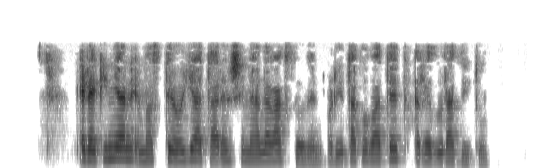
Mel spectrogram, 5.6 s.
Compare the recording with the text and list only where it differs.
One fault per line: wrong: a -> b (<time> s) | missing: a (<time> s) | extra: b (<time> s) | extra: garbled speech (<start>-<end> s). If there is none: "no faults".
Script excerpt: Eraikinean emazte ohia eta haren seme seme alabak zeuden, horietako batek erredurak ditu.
missing: seme (2.6 s)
